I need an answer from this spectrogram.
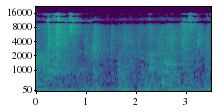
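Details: A muffled low rumble with soft thumps and faint handling noise, and no clear voices or animal calls.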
